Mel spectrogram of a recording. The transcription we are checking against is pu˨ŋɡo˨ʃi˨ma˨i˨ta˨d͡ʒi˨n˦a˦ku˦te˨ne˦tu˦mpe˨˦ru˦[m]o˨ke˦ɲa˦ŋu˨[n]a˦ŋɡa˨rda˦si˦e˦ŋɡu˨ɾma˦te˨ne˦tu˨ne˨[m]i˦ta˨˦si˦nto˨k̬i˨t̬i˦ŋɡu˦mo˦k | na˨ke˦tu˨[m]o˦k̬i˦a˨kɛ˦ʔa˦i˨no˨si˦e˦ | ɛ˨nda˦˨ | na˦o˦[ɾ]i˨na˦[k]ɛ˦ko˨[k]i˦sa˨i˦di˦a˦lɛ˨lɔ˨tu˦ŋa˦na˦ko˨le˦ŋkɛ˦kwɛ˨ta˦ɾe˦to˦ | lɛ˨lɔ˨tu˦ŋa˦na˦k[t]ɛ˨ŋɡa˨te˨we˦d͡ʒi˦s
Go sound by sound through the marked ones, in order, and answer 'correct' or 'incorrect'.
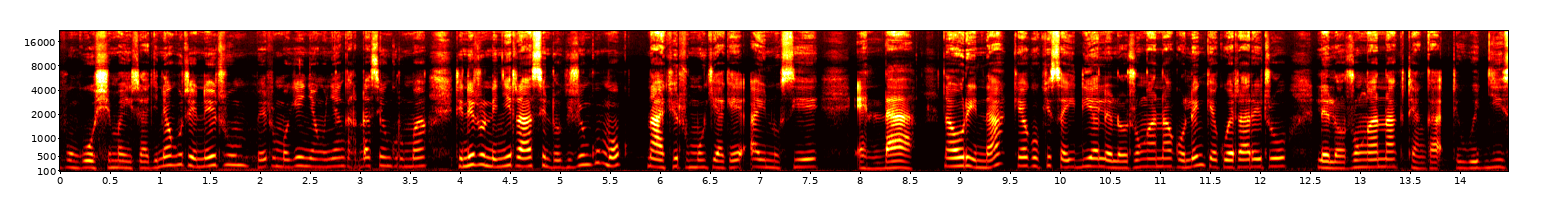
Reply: correct, incorrect: ɲ, incorrect: ɲ, correct, correct, correct, correct, correct

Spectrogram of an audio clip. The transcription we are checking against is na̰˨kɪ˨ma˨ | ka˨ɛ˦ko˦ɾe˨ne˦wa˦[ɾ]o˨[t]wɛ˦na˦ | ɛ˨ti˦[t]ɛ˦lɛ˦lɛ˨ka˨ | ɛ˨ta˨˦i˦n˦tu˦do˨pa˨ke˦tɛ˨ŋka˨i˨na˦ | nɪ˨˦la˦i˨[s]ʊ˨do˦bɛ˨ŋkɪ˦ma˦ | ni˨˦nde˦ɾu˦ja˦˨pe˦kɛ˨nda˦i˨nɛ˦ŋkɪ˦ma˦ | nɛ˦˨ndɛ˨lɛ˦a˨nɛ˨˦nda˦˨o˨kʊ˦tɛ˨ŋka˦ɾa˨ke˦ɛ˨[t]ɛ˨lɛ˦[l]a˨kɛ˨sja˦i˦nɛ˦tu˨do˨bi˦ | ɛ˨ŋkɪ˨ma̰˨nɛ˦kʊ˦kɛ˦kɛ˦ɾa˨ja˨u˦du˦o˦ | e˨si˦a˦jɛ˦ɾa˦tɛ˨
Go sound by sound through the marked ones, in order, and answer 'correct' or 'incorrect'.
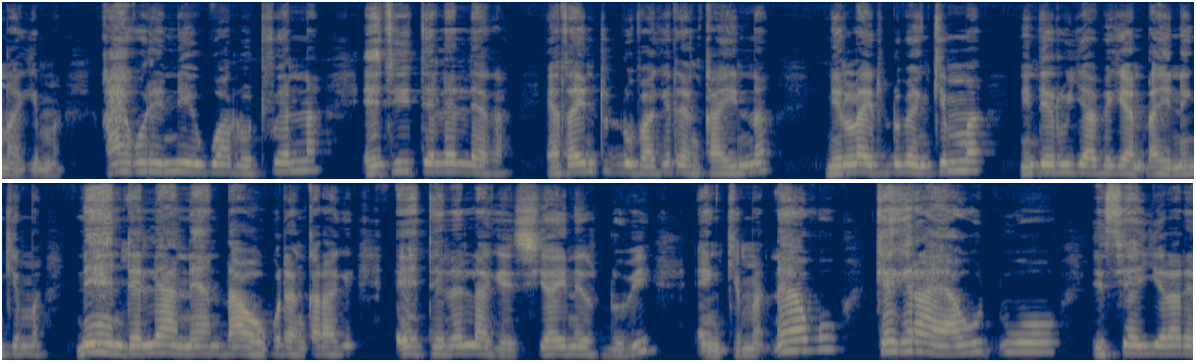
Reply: incorrect: l, correct, correct, incorrect: t, correct, correct

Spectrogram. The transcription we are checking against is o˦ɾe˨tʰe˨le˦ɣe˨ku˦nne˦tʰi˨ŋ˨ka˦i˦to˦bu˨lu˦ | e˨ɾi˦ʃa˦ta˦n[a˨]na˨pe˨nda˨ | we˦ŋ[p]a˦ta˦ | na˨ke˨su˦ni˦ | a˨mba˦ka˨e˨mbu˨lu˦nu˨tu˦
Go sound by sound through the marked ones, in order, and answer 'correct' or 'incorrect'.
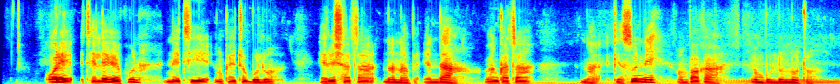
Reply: correct, incorrect: k

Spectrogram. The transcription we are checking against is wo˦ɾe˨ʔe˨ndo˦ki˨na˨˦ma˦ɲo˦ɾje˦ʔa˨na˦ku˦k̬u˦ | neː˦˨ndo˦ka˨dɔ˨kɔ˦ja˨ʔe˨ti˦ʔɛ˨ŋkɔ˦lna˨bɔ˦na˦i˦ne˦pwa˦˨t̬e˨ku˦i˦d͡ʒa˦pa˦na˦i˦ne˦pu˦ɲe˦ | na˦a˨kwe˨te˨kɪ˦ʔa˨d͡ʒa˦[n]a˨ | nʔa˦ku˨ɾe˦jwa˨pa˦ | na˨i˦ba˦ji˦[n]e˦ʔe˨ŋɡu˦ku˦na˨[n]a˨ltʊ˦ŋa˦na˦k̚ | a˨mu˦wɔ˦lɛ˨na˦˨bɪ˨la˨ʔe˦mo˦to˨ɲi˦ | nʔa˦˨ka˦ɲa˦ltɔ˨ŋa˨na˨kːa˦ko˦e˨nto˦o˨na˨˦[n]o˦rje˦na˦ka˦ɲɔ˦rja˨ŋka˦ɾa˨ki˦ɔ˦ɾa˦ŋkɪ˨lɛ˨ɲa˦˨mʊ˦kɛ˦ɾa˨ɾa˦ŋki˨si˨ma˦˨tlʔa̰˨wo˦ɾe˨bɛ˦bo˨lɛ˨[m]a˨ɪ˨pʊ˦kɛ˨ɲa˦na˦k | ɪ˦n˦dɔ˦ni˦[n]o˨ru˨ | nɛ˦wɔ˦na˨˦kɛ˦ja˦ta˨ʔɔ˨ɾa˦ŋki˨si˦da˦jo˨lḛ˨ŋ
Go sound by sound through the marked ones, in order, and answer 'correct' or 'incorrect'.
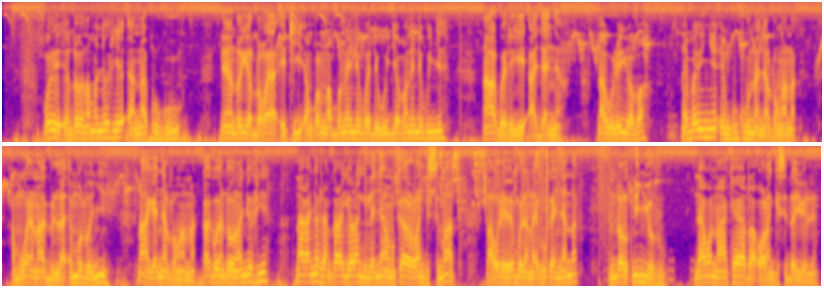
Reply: incorrect: ɲ, incorrect: ɲ, incorrect: ɲ, incorrect: ɲ, incorrect: n, incorrect: ɲ

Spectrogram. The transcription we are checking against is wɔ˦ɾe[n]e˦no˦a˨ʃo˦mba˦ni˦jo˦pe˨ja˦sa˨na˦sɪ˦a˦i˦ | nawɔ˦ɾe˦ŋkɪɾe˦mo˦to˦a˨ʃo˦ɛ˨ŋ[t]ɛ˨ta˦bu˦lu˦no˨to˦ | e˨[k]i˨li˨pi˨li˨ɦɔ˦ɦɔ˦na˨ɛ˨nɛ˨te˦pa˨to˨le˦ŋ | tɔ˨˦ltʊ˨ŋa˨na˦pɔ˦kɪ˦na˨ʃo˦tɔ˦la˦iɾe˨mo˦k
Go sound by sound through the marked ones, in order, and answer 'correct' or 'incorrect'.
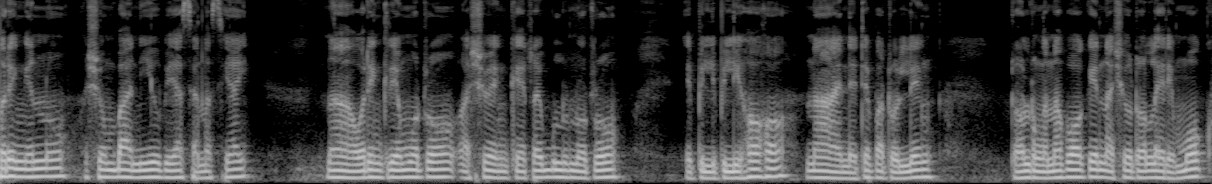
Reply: incorrect: ŋ, incorrect: k, incorrect: p

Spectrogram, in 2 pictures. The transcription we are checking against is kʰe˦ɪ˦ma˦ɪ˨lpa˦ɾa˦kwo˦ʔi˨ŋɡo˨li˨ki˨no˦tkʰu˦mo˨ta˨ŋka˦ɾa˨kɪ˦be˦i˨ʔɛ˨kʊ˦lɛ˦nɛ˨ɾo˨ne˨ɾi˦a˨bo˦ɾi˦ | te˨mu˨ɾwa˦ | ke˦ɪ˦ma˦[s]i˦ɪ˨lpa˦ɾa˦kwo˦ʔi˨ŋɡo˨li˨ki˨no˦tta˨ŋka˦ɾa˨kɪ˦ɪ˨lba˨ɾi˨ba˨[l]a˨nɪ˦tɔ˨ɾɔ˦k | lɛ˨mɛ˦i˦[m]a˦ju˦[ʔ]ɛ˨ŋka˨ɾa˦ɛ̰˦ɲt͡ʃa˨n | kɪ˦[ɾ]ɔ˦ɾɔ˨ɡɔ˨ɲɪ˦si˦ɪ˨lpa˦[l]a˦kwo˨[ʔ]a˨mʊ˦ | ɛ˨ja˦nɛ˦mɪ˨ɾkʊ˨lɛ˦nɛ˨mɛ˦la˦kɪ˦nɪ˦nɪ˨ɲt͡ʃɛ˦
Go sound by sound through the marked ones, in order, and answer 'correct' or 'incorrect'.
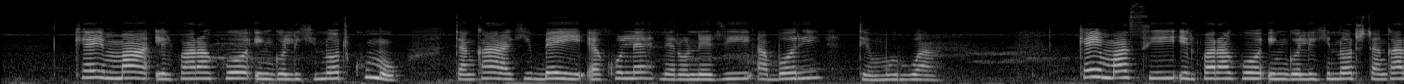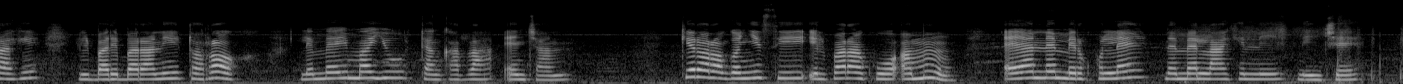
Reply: correct, incorrect: ɾ, correct, incorrect: t, correct, incorrect: ɾ, correct

